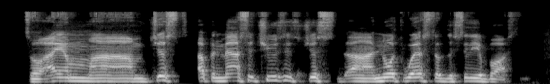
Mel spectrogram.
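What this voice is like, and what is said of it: Boston Massachusetts accent. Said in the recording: “By your accent, I'm guessing you've probably been there a long time... the accent's pretty bad”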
